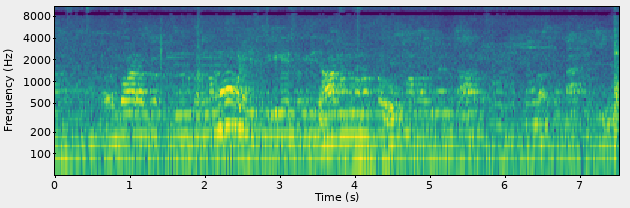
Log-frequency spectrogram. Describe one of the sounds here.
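A man's voice sounds close by.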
